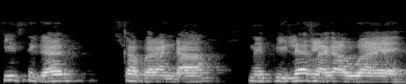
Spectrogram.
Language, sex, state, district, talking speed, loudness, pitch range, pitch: Hindi, male, Bihar, Jamui, 130 wpm, -14 LUFS, 135-160 Hz, 150 Hz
